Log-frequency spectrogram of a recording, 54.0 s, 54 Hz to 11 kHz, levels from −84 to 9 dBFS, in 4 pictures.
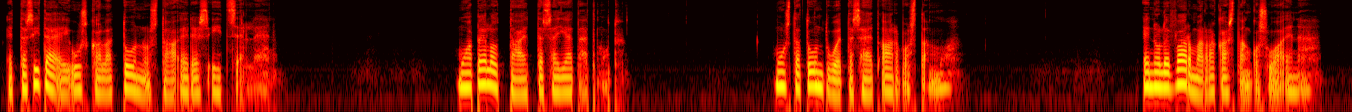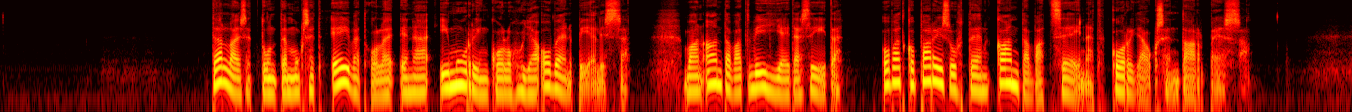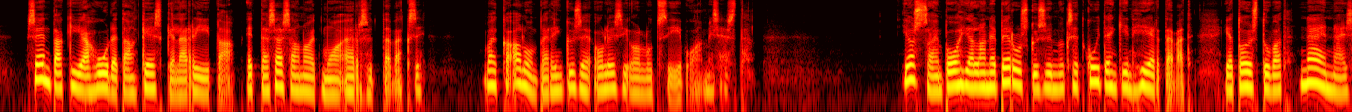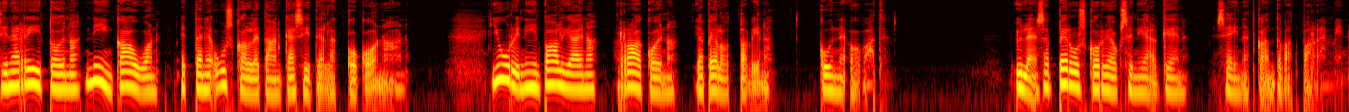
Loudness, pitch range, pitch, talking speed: -21 LUFS, 135-180 Hz, 155 Hz, 100 wpm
